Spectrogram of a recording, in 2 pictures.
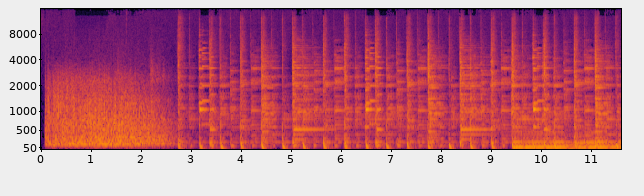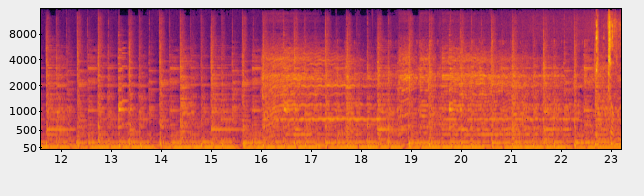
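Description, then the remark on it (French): A rock song plays loud, opening with a deep rumbling boom before steady, driving drum hits take over, with heavy bass and brighter instruments joining partway through. “Alors ça, c'est pour vous la musique qu'on va entendre, Franz Olivier Gisbert.”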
